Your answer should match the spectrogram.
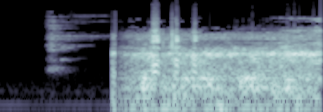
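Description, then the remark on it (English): A brief squeaky, breathy sound is followed by a sudden burst as a car engine catches, then settles into a loud, steady running roar. “I'm not sure who, because you can't see the car, starts the car already”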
